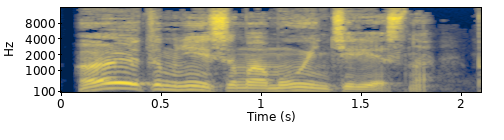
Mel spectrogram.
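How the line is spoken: Hermit grumbling. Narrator (Russian): проворчал отшельник

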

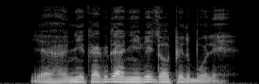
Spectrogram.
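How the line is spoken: Sleepy. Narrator (Russian): сонно сказал Вилли

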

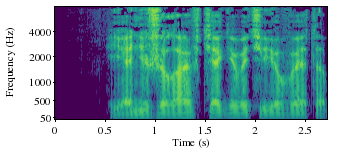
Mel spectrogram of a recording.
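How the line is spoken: Grumbling mutter. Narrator (Russian): буркнул Дэмиан

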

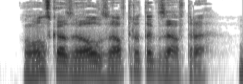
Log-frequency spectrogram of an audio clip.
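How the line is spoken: Cheerful. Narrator (Russian): бодро сообщил мне Хехельф

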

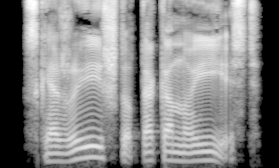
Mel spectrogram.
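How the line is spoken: Grumbled. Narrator (Russian): буркнул Гик

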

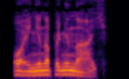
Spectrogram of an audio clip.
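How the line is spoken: Angry muttering. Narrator (Russian): сердито пробурчала Дайдо

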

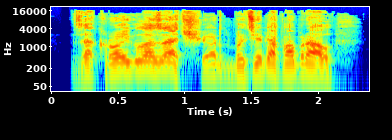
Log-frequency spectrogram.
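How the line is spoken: Shouting. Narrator (Russian): крикнула Кирстен

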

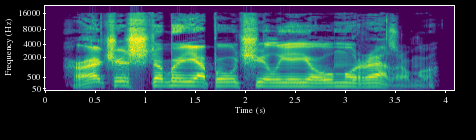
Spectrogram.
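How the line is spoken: Growl. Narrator (Russian): рыкнул он

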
